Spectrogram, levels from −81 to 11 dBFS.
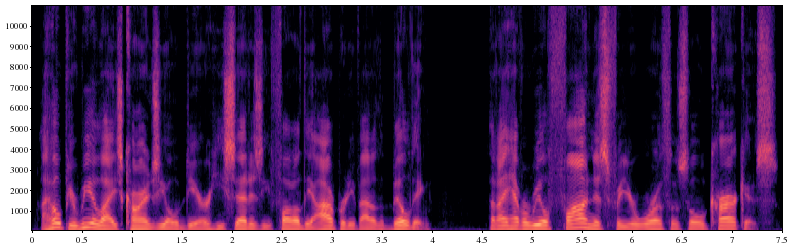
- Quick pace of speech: Yes, fast, 230 wpm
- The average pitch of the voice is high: No, low, 135 Hz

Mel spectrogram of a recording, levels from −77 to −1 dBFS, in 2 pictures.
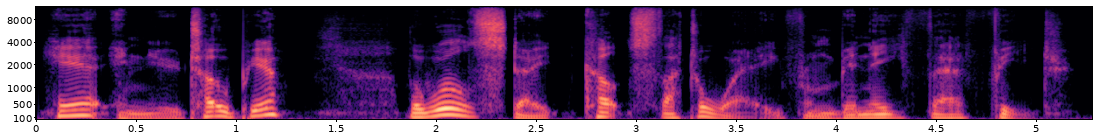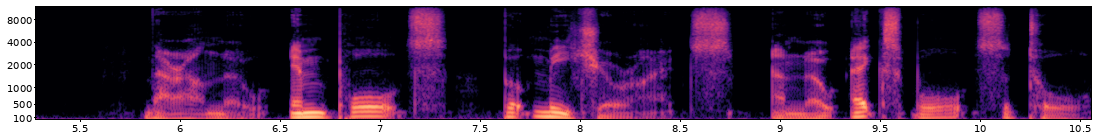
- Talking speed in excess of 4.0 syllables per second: Yes, 4.3 syllables/s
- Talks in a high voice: No, low, 105 Hz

